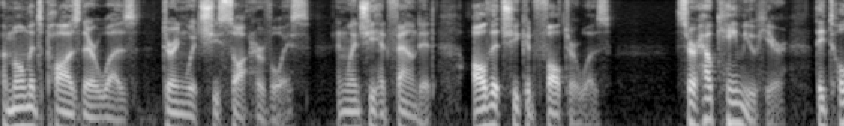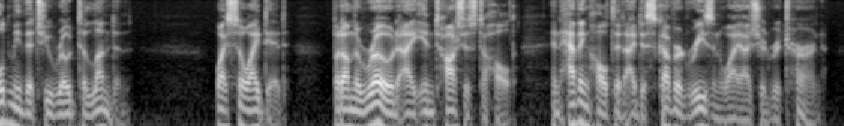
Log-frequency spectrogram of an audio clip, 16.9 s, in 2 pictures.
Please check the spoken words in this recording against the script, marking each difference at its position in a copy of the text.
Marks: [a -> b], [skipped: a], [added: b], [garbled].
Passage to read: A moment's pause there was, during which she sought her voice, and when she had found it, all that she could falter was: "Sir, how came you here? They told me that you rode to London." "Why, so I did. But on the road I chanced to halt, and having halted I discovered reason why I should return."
A moment's pause there was, during which she sought her voice, and when she had found it, all that she could falter was: "Sir, how came you here? They told me that you rode to London." "Why, so I did. But on the road I [chanced -> intoshes] to halt, and having halted I discovered reason why I should return."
